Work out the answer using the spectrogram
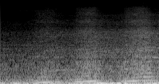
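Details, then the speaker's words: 2006 Mazda RX8 rotary, manual with twin oil coolers, bought at Copart, blipped after a booster-pack restart: smooth, clean rise in pitch with no knocks or rattles; sounds way better than the other RX8, healthy engine. "This one sounds way better than my other one."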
